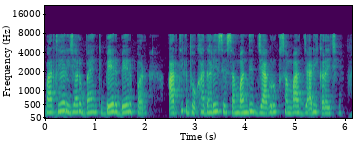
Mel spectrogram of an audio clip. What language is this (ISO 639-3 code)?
mag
